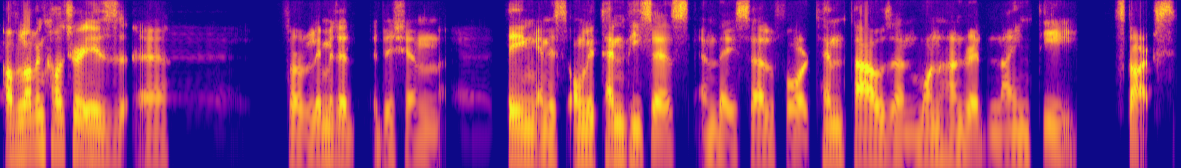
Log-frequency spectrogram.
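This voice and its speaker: A man from Sweden, a creator answering questions in a casual live audio chat, halting and full of restarts. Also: medium pitch, clear, resonant tone, dry recording. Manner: halting, many restarts and fillers. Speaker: art project creator, writer-director.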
